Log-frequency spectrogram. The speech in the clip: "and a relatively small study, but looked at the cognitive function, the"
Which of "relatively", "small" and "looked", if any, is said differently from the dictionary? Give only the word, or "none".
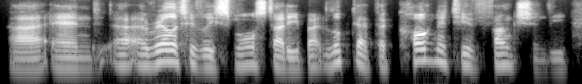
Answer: none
